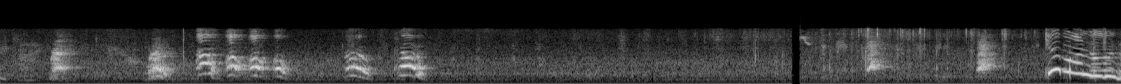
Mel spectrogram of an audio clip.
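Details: Ten-week-old Scottish Terrier puppies let out short, high-pitched yips and whimpers, clustered in quick bursts over the first four seconds, then after a quiet stretch a second run of sharper yelps building toward the end.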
